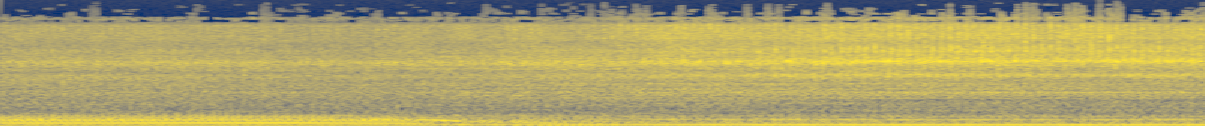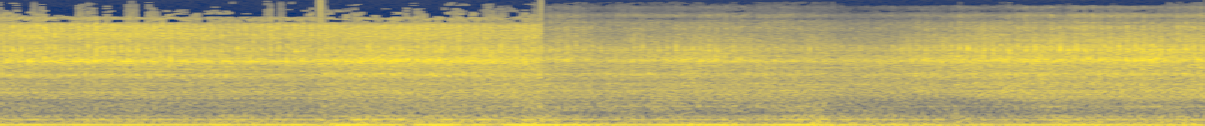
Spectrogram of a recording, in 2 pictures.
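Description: A tractor engine hums steadily close by, changing pitch as the revs shift.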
